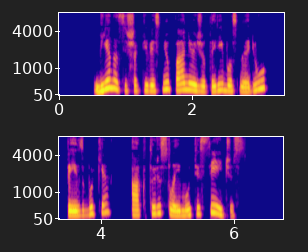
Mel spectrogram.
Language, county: Lithuanian, Klaipėda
